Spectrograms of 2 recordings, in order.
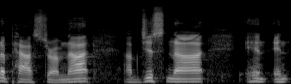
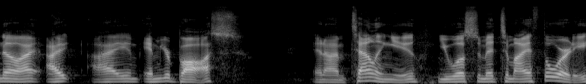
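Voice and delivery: normal talking voice

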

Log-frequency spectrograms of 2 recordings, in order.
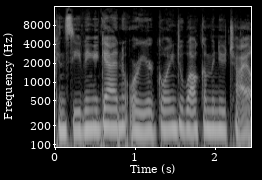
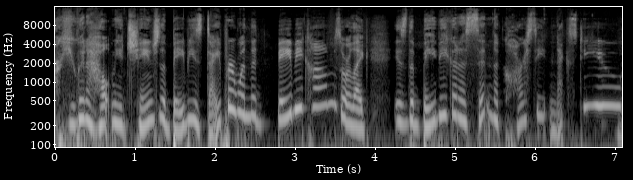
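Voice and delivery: gentle, sweet, high sing-song voice; 6 semitones higher than usual. A parent demonstrating how they talk to their kids, in a sweet voice. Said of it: "I'm making it sound like I'm really sweet to my kids".

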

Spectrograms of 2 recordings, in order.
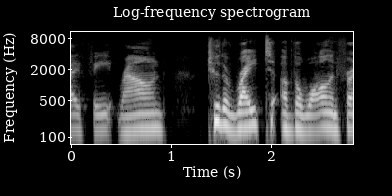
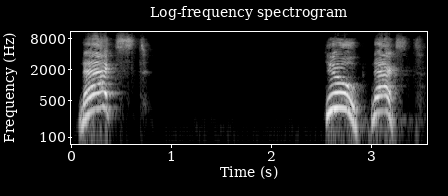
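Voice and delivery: very high, loud shout, calling out; 14 semitones higher, 7 dB louder than usual. Storyteller voices a tiefling calling from down the hall, shouting down the hall. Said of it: "this voice shouting down".

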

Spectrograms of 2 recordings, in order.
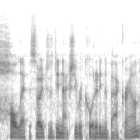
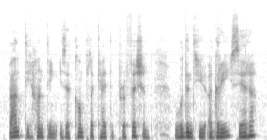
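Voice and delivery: put-on English spoken with a German accent. Doing an accent while reading a viewer's name: Werner Herzog accent. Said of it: "Am I using my Werner Herzog accent?".

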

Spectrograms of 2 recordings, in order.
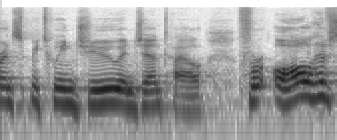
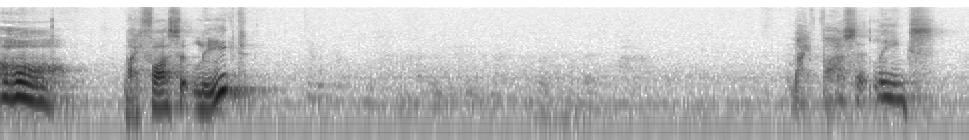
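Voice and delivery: slow, put-on, feigned astonishment. Acting out a hypothetical reply to a visitor pointing out a leak: imitating own feigned surprise. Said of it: "I'm almost acting like".

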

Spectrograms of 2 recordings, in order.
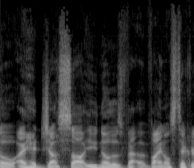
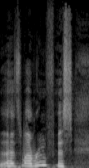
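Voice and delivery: put-on tearful distress, higher; 12 semitones higher than usual. Retelling a scene where Dan looks in the fridge: imitating someone breaking down. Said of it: "starts to break down".

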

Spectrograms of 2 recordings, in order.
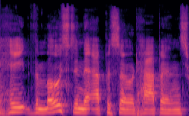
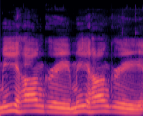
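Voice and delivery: put-on scream, higher; 4 semitones higher than usual. Retelling a TV scene where a hungry puppet screams: imitating a puppet screaming.

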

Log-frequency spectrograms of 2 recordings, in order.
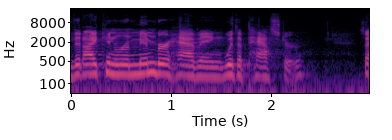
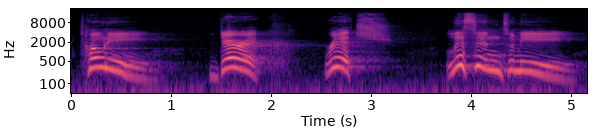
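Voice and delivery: very loud, very slow, booming, drawn-out heavenly voice; 5 semitones higher, 10 dB louder than usual. Imagining a voice from heaven addressing Tony, Derek and Rich, big booming voice. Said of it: "like a big booming".

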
